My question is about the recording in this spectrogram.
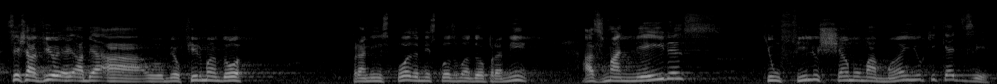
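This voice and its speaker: A man preaching a sermon in a Brazilian Portuguese accent, swinging between loud calls and hushed asides and urging the congregation to answer back. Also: a little high, normal speed. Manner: urges the congregation to respond aloud. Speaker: pastor. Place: church hall. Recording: long church hall reverb.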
